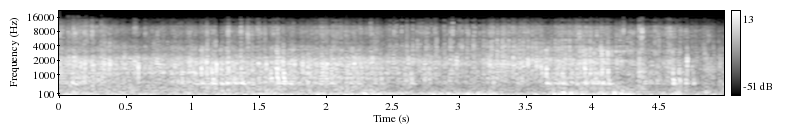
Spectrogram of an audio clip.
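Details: Pletscher Esge bicycle kickstand while riding over rough pavement or gravel: continuous loose metallic chatter over rolling tyre noise, following every bump; metal-on-metal kickstand rattle.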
